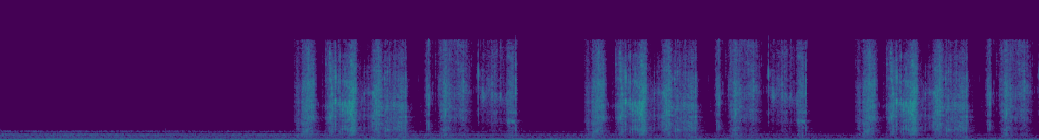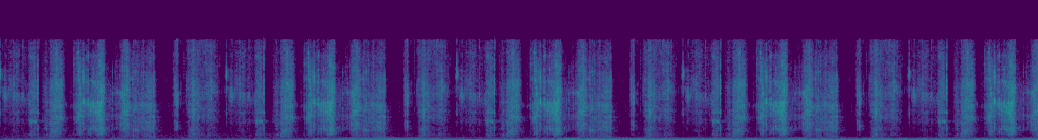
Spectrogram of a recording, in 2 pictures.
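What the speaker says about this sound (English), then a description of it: "We must cut him open." Cutting open a body in the Autopsy Simulator video game: repeated dense, crisp bursts of cutting and tearing over a steady low hum, continuous through the clip with brief pauses.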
